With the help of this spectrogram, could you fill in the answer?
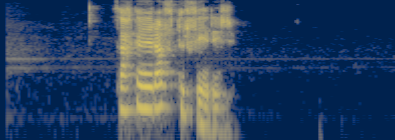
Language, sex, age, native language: Icelandic, female, 50-59, Icelandic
